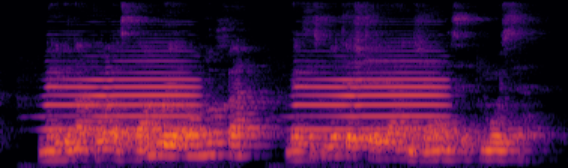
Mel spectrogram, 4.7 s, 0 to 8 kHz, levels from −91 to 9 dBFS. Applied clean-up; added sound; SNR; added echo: none; Wind instrument, woodwind instrument; 5 dB; reverberation time 0.7 s.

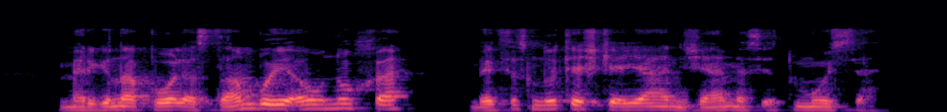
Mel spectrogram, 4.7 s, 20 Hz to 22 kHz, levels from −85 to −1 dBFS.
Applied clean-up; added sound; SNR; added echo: none; none; none; none.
